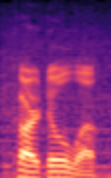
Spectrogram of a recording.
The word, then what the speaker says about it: Cardullo: And it's pretty cool if you can see the detail on it, because you can actually see the eye is silent, okay? Cardullo.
